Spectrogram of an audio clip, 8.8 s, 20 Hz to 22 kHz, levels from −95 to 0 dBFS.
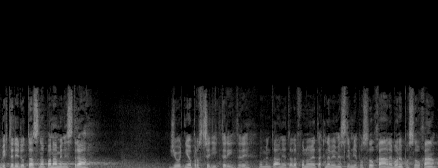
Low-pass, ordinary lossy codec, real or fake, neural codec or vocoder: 10.8 kHz; MP3, 48 kbps; real; none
